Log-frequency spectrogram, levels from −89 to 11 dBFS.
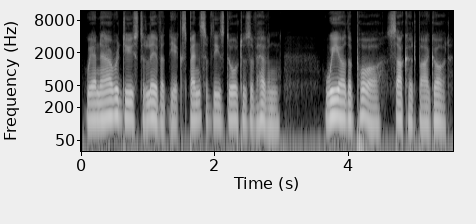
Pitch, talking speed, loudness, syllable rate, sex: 115 Hz, 225 wpm, -19 LUFS, 6.8 syllables/s, male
